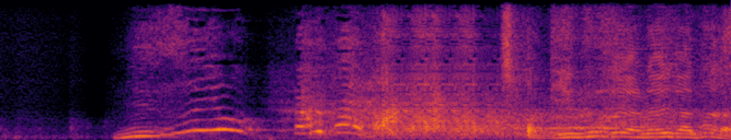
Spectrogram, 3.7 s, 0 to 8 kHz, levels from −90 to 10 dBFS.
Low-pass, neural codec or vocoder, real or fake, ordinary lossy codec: none; codec, 16 kHz, 0.9 kbps, LongCat-Audio-Codec; fake; none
